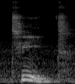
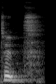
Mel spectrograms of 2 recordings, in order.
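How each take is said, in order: First: The vowel is long. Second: The vowel is short. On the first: The speaker calls it right. "Watch out for the long E" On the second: The speaker calls it wrong. "not tit"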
